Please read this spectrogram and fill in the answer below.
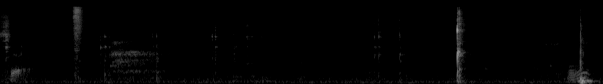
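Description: Metal crown cap being pried off a glass bottle of carbonated soda with a bottle opener: a few clicks, with a short hiss about a second in. A sharp click, the loudest sound, comes most of the way through.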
